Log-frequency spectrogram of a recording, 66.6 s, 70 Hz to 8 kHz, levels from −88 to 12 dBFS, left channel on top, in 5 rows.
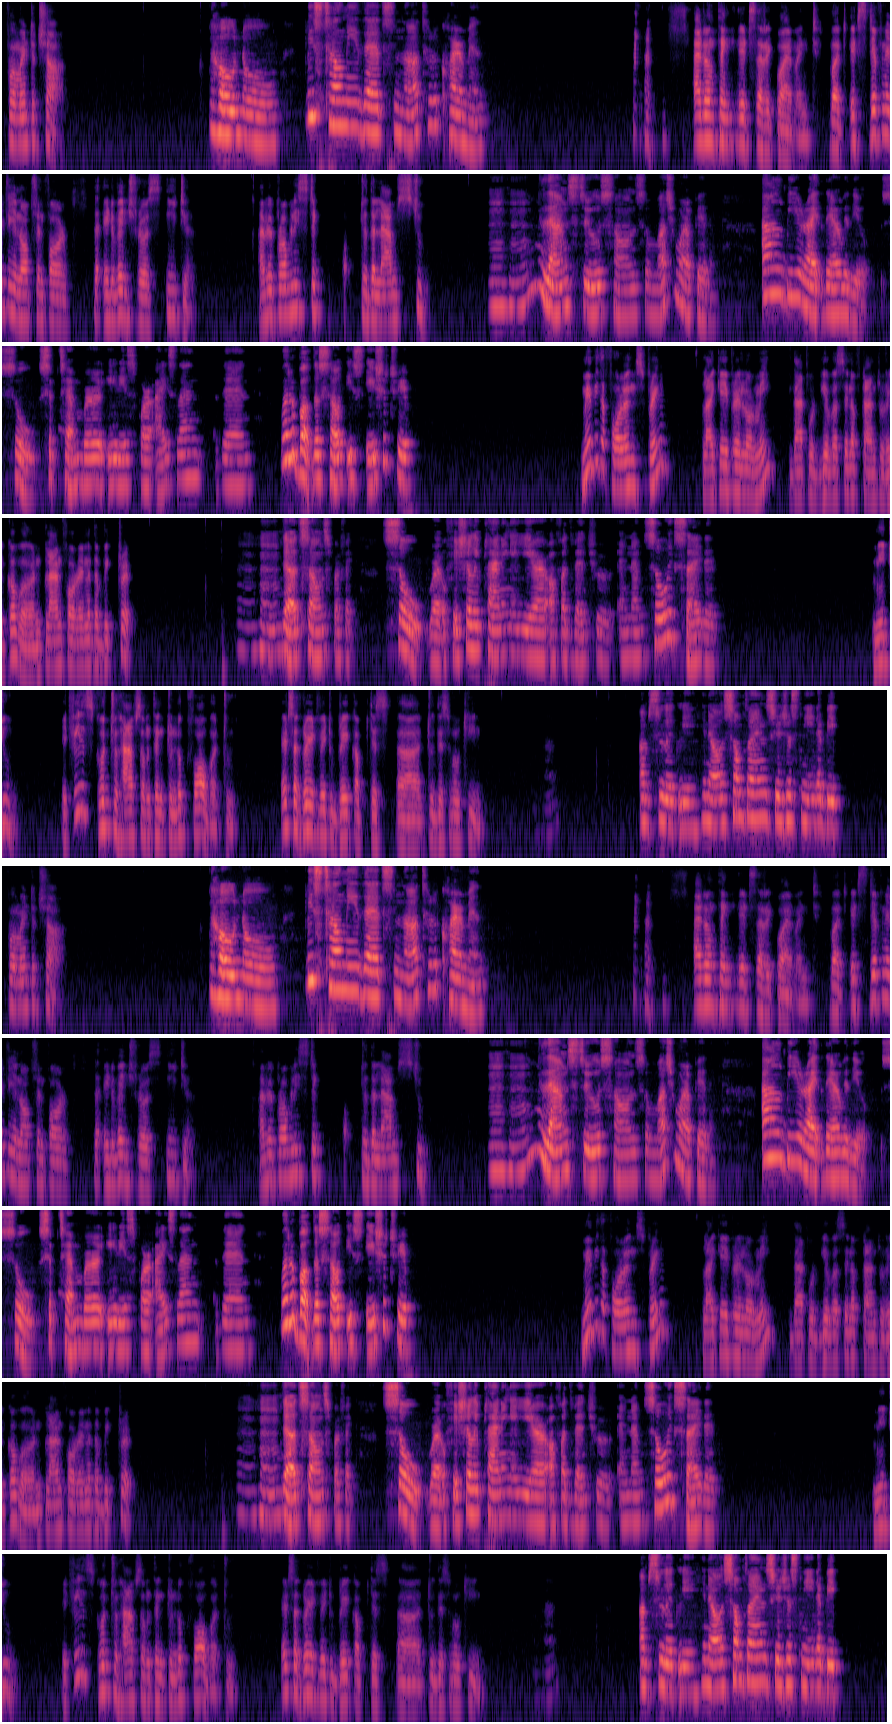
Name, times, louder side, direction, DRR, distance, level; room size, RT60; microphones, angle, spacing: voice 1, 0.1-0.9 9.6-9.7 10.4-14.3 14.7-16.2 17.2-18.1 18.7-19.7 35.3-36.6 37.2-41.9 53.0-53.5 54.2-56.8 57.5-60.5, left 5 dB, 55° left, 0.4 m, -34 dB
voice 2, 3.1-4.1 4.6-7.2 20.6-23.9 24.7-26.3 26.5-29.6 29.9-30.3 30.8-32.7 43.5-45.2 45.7-50.6 62.8-65.8, right 3 dB, 30° right, 0.8 m, -26 dB
6.0 x 2.2 x 2.7 m
head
